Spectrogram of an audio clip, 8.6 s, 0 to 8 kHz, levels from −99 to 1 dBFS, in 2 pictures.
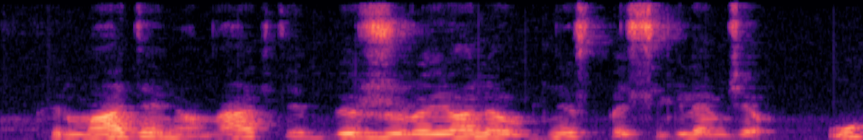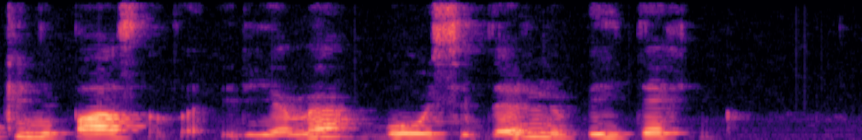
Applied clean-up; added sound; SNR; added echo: none; none; none; none.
